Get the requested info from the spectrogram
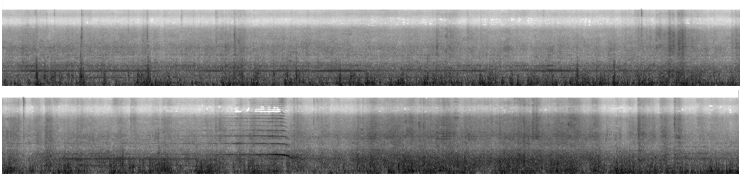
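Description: Express passenger train running at speed, with steady rumble and rhythmic clickety-clack of wheels over rail joints, and a steady tone that comes and goes. A train horn sounds about two-thirds of the way through and drops in pitch as it cuts off, after which the running noise grows louder.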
